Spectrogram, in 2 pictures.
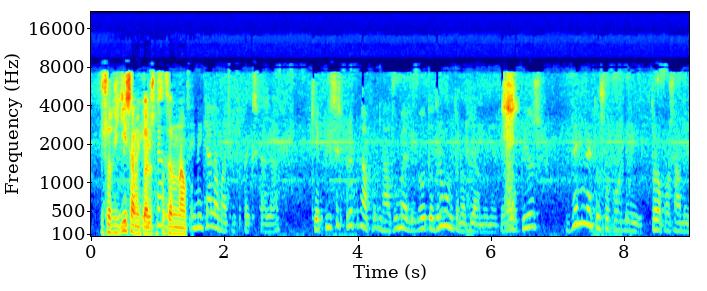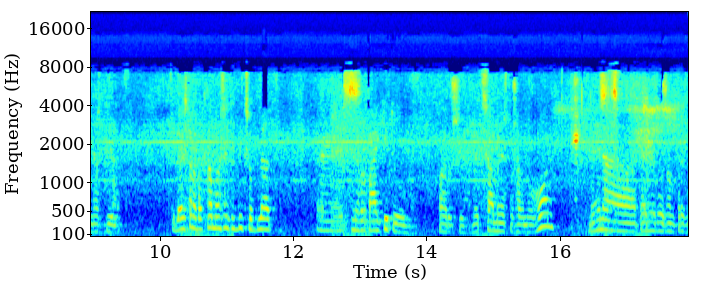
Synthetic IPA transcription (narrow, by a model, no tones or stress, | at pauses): t̪uso̞ðiʝisɐmeceo̞losɐffoθelonɐine̞ceɐlɐmɐt̪ʰpuçi̥pe̞ksi̥kɐlɐ | ceːpisispɾe̞pinɐnɐðume̞liɣot̪t̪od̪ɾo̞pome̞t̪o̞no̞pioɐmine̞t̪e̞oːpio̞z | ðe̞nine̞t̪o̞so̞po̞lit̪ɾo̞po̞sɐminɐsblɐt̪ | t̪ilɐisp̪ɐnɐpoɐft̪ɐmɐseçid̪iksoblɐt̪ | est̪ine̞vɾo̞pɐicit̪u | pɐɾusiɐmet̪i̥sɐmine̞spɾosɐɾmoɣo̞n | mee̞nɐpe̞ɾio̞ðozonpɾeɣ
